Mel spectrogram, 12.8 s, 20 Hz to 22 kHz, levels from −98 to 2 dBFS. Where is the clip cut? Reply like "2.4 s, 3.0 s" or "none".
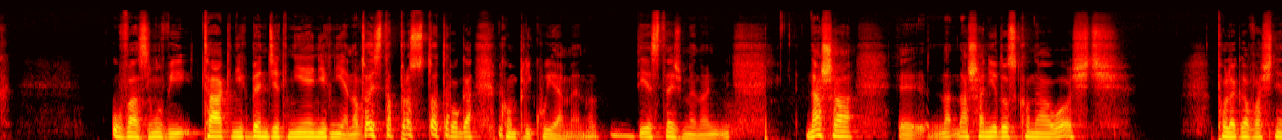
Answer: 1.5 s, 2.8 s, 3.3 s, 3.6 s, 4.5 s, 5.0 s, 6.4 s, 9.3 s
